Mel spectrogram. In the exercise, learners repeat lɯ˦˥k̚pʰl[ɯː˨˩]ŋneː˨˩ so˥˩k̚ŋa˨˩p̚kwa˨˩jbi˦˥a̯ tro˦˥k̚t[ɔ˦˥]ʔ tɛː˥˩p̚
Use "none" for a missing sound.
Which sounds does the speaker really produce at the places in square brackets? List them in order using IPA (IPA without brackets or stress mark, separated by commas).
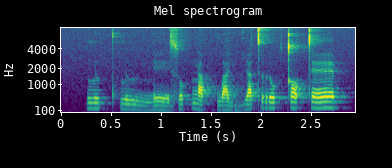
ɯː˨˩, ɔ˦˥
